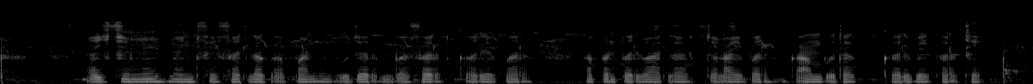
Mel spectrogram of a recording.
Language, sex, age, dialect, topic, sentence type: Chhattisgarhi, male, 60-100, Northern/Bhandar, agriculture, statement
